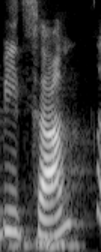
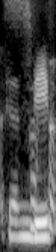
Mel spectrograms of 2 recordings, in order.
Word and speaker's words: Dębica: Dębica. Yes, Dębica? – exactly.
